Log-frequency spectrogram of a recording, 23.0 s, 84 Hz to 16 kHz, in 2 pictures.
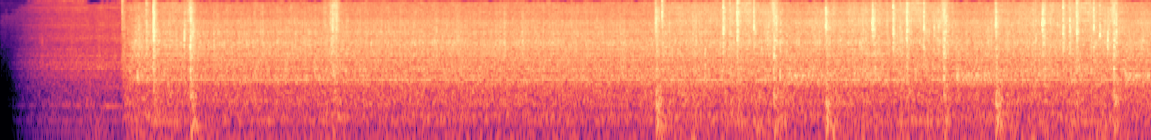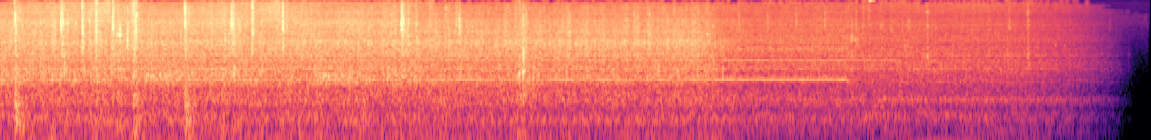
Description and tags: photocopier copying
A photocopier producing 5 copies.
office, photocopier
